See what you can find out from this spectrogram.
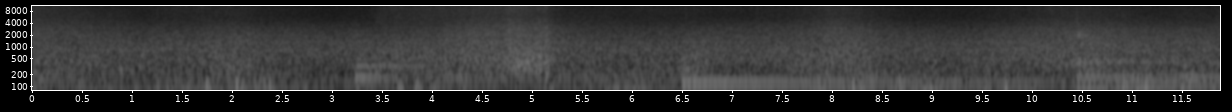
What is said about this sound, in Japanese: うわ風強い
